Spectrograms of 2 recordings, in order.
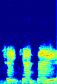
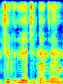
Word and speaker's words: Chikete: Like, believe it or not, artists will tell me, I think Che Kete, and I'm saying his name wrong, but Che. Chikete.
